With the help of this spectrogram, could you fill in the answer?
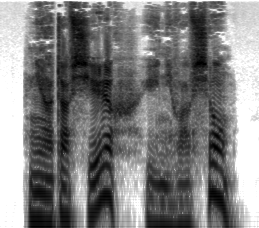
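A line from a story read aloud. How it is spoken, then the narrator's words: Gentle objection. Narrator (Russian): мягко возразила Виктория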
